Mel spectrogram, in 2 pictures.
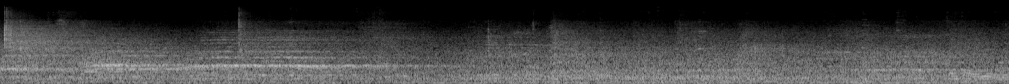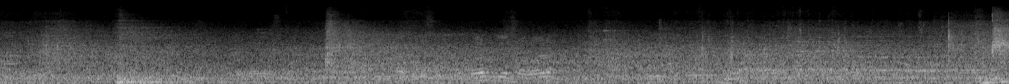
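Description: Skates scrape and hiss across the ice.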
